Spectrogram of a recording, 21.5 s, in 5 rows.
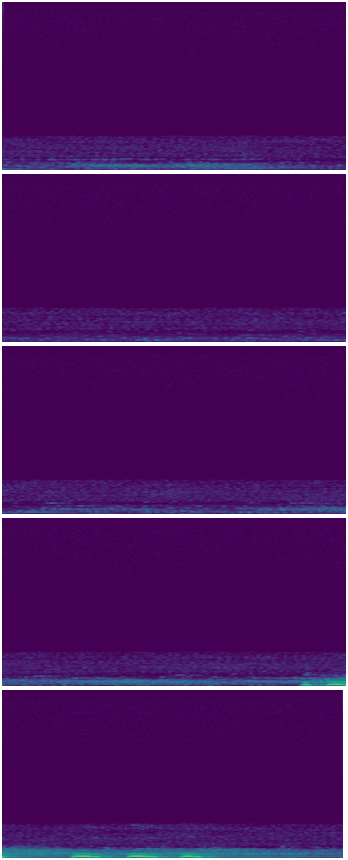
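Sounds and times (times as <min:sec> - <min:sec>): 
owls: 0:16.6 - 0:21.4.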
